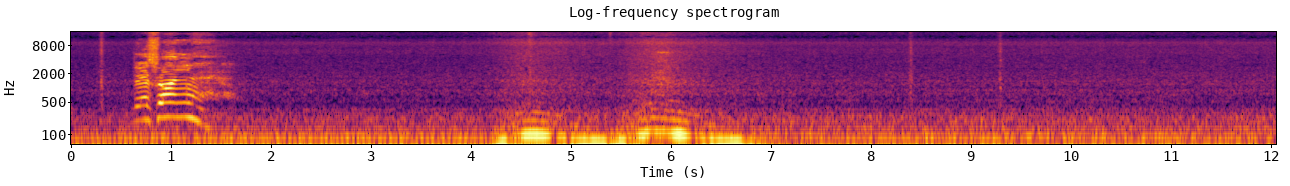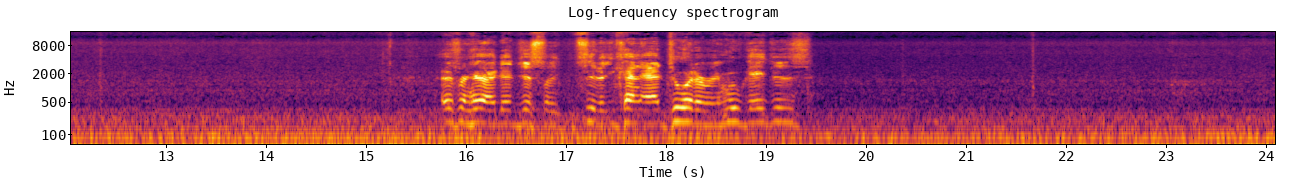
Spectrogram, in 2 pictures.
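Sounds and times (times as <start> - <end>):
car engine idling and revving: 0.0 - 24.0.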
